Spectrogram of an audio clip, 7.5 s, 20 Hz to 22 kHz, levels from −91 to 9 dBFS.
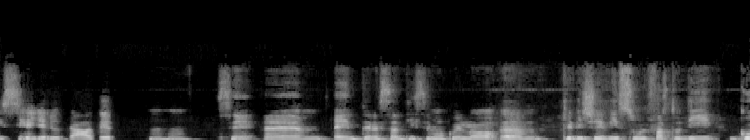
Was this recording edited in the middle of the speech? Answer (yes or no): no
